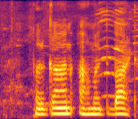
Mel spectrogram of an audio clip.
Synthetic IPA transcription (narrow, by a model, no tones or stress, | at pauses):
pɐɾkaːnɐɦmɐd̪baːʈʰ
